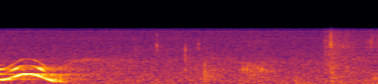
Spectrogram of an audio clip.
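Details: Young female rescue cat described as a Russian Blue, indoors, talking when spoken to: one short arched meow rising then falling at the start, followed by quiet room noise with faint soft rustles.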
